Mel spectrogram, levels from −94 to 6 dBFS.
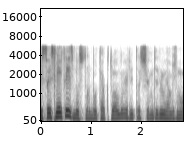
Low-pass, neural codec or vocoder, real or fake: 5.4 kHz; codec, 16 kHz, 1 kbps, FreqCodec, larger model; fake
